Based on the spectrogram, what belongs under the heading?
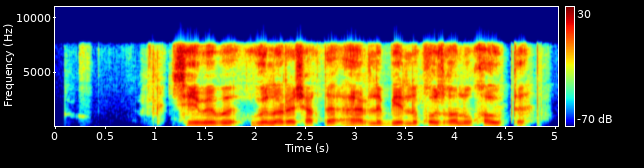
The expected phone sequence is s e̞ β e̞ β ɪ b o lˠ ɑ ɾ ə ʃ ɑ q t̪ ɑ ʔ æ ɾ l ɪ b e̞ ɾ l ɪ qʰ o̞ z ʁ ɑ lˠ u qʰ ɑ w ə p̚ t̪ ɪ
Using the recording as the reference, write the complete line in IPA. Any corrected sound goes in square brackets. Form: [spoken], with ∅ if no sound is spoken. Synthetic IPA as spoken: s e̞ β e̞ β ɪ [w] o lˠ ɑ ɾ [ɑ] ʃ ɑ q t̪ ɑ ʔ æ ɾ l ɪ b e̞ ɾ l ɪ qʰ o̞ z ʁ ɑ lˠ u qʰ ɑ w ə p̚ t̪ ɪ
